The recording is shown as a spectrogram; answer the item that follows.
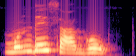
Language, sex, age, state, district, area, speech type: Kannada, female, 18-30, Karnataka, Tumkur, rural, read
